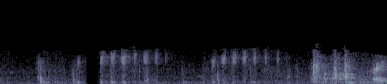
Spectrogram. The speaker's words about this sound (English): No, that's not my father. That's the goat. He's getting restless down in the cellar.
